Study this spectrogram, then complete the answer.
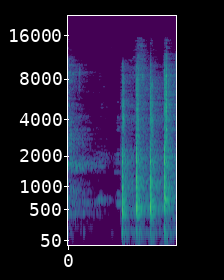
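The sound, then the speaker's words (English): Four firm knocks on a neighbor's door in a steady, evenly spaced rhythm, fairly loud, following a brief quiet moment with no talking. “Neighbor answers the door.”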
